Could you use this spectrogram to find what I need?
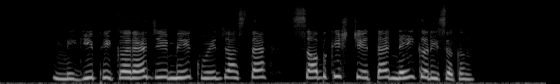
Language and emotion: Dogri, fearful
